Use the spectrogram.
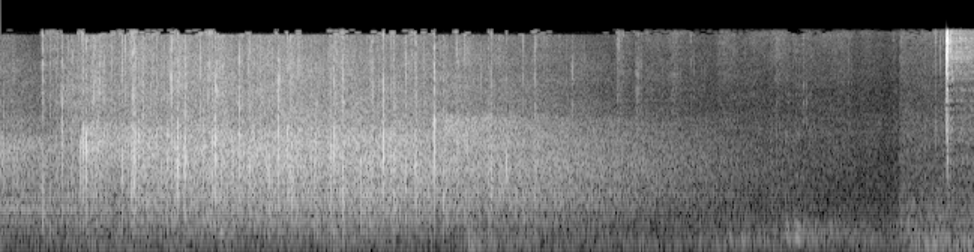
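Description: An audience claps steadily in a dense wash of applause that gradually thins and fades out toward the end, with a single sharp clap standing out near the close.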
